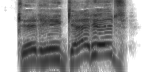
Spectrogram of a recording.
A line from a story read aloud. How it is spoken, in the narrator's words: Ertu roared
